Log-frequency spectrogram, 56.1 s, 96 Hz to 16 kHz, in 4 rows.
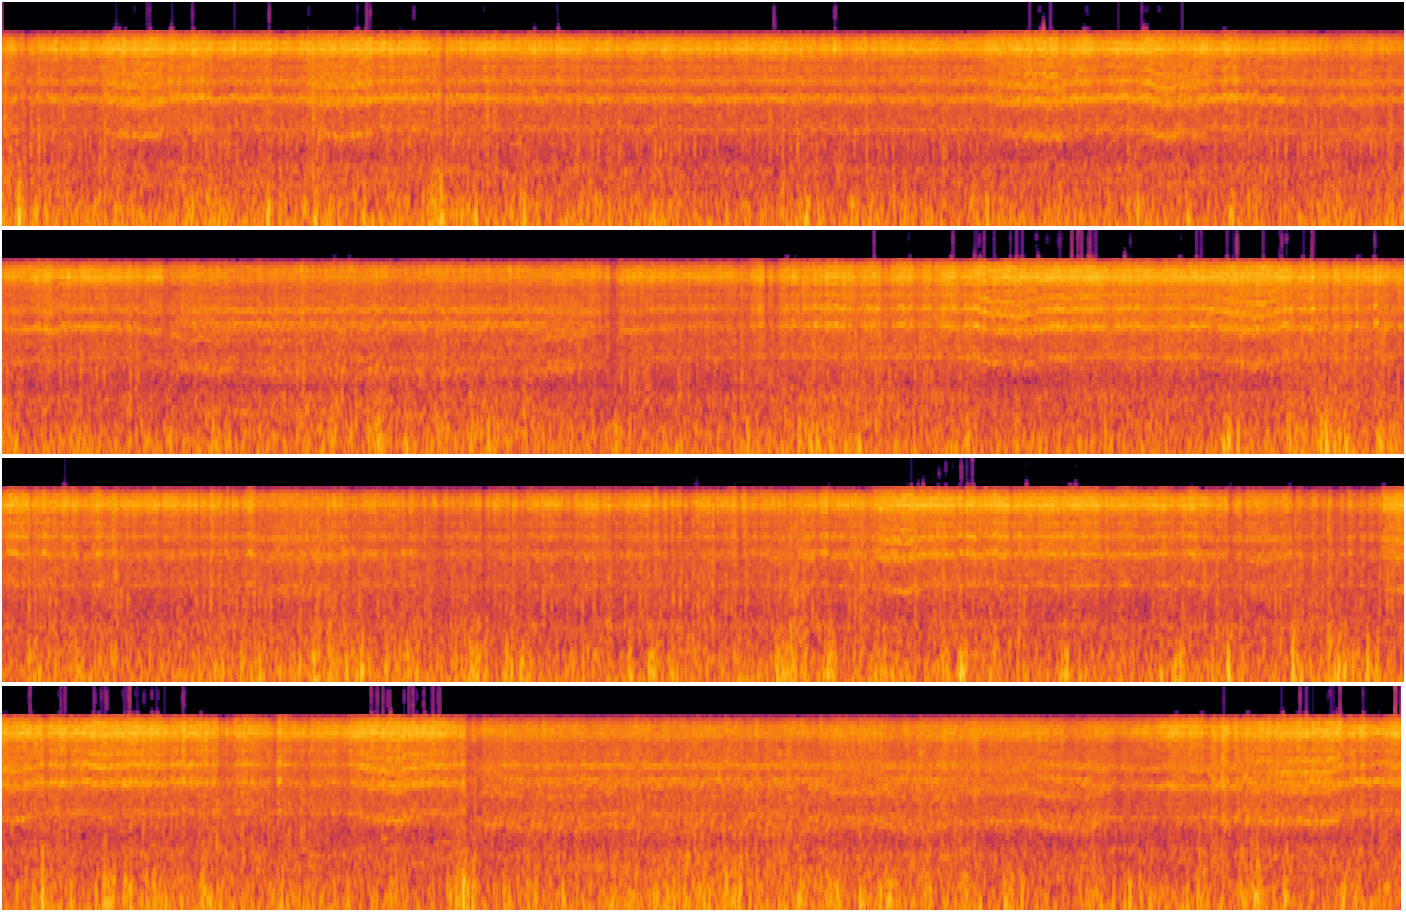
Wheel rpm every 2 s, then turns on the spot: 230, 220, 230, 230, 230, 220, 220, 210, 200, 200, 230, 230, 230, 230, 230, 230, 230, 230, 230, 230, 230, 220, 230, 200, 190, 200, 200, 210.
none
